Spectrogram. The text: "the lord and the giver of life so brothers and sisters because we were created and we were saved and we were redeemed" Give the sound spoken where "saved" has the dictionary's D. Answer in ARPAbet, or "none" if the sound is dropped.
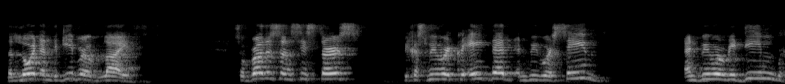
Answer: D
